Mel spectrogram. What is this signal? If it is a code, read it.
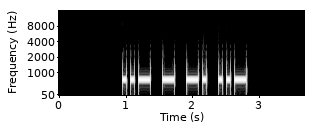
Morse code, heard as a keyed tone, about 20 wpm, 700 Hz. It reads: UTNU
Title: All Cut Numbers - 4-Digit 20wpm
